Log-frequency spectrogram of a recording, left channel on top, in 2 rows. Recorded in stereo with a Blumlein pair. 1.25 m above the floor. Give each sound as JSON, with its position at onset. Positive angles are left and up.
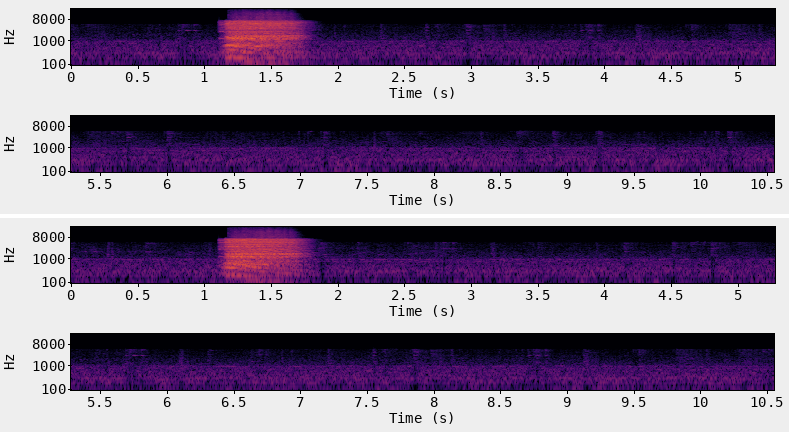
{"t": 1.1, "sound": "a drill", "azimuth_deg": -5, "distance_m": 1.7}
